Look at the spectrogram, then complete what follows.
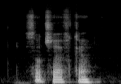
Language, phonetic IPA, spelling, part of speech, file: Polish, [sɔˈt͡ʃɛfka], soczewka, noun, LL-Q809 (pol)-soczewka.wav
